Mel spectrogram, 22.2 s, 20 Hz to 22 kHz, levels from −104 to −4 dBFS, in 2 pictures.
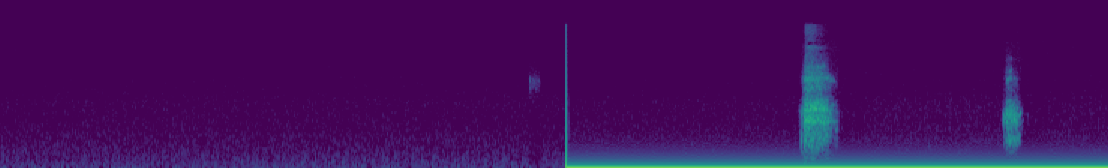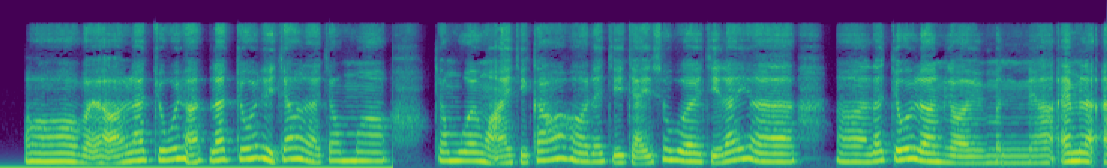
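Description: At 5.67 s a DC step shifts the waveform's zero line, holding until 15.01 s when it steps back. Each transition produces a low thump while the speech continues unchanged. Unlike a dropout or clipping, no sound is lost or distorted between the two thumps.

At 21.1 s compressed frames are skipped. About one frame, roughly 20 ms of audio, is never decoded, so the speech jumps ahead. There is no silent gap.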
